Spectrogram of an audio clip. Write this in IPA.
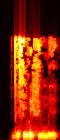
d̪ ɪ s i l ɪ fʲ u m ɪ

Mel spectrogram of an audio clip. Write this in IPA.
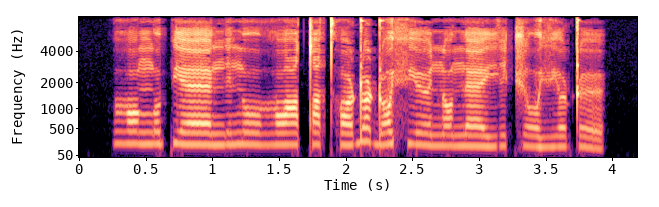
ɦ ɔ ŋ o pʲ ɛː ŋ i n̪ oː ɦ ɔː tˤ ɛ t̪ʰ ɔ ɖ ɔ ɖ ɔ fʲ øː n ɔ n̪ ɛː j i t͡ʃ oː vʲ oː ʈ ø

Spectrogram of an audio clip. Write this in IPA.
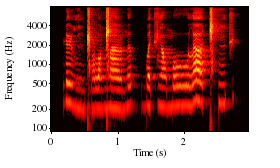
ɽ e ɭ ʎ ĩ ɡ͡ǁ o lˠ o ŋ͡ǁ ãː ɭ n ə | b a t͡ʃ ʎ ã lˠ m oː l a ɐ̯ ǁʰ ĩ t͡ʃ

